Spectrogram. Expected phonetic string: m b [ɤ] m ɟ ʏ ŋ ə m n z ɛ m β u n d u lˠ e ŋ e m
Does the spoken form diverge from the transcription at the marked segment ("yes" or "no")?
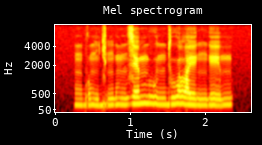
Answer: no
